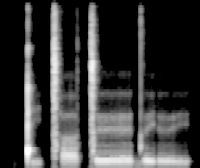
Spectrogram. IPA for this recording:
ǃ i ǀʰ a ǀ ɘː d̪ ɘ ɪ̯ ɾ ɘ ɪ̯

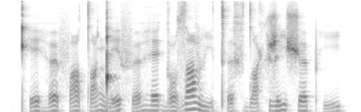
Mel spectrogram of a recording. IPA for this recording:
kʰ e˩˧˩ ɦ œ˩˧˩ f ɔ˩˧˩ tˤ e˩˥ ŋ͡ǃ e˩˥ f œ˩˥ ɦ ɛ˦˥ ɡ u˩˧˩ zˤ i˦˥ v i˨˩˦ tʼ ə˨˩˦ x dˤ u˨˩˦ x ʐ i˧˥˧ ʃ œ˦˥ pʰ i˩˥

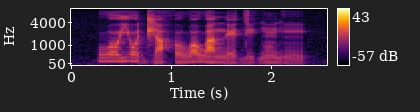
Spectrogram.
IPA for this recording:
w o˦ j o˦˨ d͡ʒ a˨ h o˧ w ɔ˦ w a˧ n e˨ d i˨ ɡ ũ˧ ɡ ĩ˨

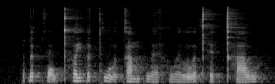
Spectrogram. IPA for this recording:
ɗ ə˦˥ t̚ f ɔ̰˧˥ w t̪ʰ ə˧ j ɗ ə˦˥ t̚ k w ṵ˧˥ ə̯ k a˨˦ m k w ɛ̤˨˩ h ṳ˨˩ ə̯ l ṵ˧˥ ə̯ t̪ʰ e˨˩ k̚ t̪ʰ a˨˦ w

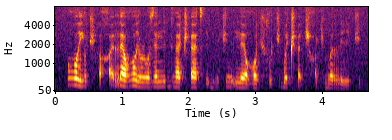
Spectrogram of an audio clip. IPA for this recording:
ʁʷ i j ʊ t͡ʃ h ə̰ χ ɛ̰ r ɛ ʁʷ i ɹ ʊ z e ŋ i ɡʱ ɛ t͡ʃʼ ɛ t͡sʼ ḭ bʱ ə̰ t͡ʃ ɦ ḭ ŋ e ʁʷ ɨ t͡ʃ sʷ ḭ t͡ʃ ɓ ə t͡ʃʼ ɛ̰ t͡ʃ χ ə̰ t͡ʃ b ə r i t͡ʃ

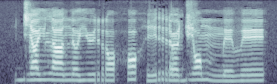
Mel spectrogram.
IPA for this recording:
d͡ʑ a˦ j l a˧ n ə˧ j y˧ r ɔ˧ h ɔ˦ h i˨˦ r œ˧ d͡ʑ ɔ˦ mː e˧ v e˦

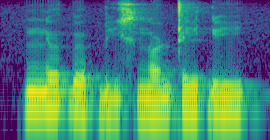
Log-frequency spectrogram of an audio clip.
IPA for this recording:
n ɵ˦ ɠ ɵ˨ ɓ i˨ x n ɔ˧ ɳ ʈ i˦ ɗ i˦

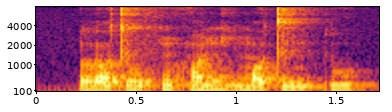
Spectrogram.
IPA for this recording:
l ɔ˧ t o˧ f ũ˦ h ɔ̃˦ n i˦˨ m ɔ˧ t ĩ˧ | ɾ u˦

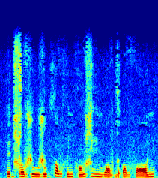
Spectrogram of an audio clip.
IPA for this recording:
e ɡ ɕ ɔ v ʃ uː ʒ u ɡ θ ɔ v h ɯ ɲ h ɔ̃ v ɕ iː ɲ β ɔ v ɡ ə ʔ ɔ v f ɔː ɲ

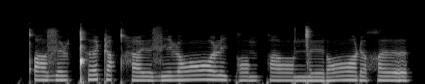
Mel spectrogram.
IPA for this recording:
qʼ ɔ z ʏ ɭ ǃʰ ə ʈ ʏ qʰ ʏː z i ɭ ɔː ɭ i ɡ ɔ ŋ q ɔː ŋ͡ǀ ʏː ɾ ɔː ɽ ʏ χ ə

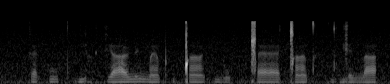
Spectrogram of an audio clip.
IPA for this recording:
k æ k u pʰ ṳ j a̤ ʔ kʲ aː ɳ ɾ i ɳ m æ̃ pʰ i ǃ ãː k i u̯ | ǁ æː ǀ ã tʰ ɪ k d̪ ṳ ɡʲ æ i̯ n̪ a

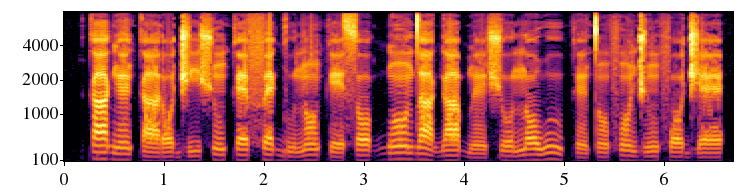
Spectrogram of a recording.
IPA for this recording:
k a˦ ɡ ɛ̃˧ k a˨ ɾ ɔ˨ d͡ʒ i˨ ʃ ũ˧ k ɛ˧ f ɛ˧ ɡ u˨ n ɔ̃˧ k e˨ s ɔ˧ ɡ͡b ɔ̃˦ d a˦˨ ɡ a˧ b ɛ̃˨ ʃ o˧ n ɔ˦ w u˦˨ k ɛ̃˨ t ɔ̃˧ f ɔ̃˦ d͡ʒ ũ˧ f ɔ˧ d͡ʒ ɛ˧

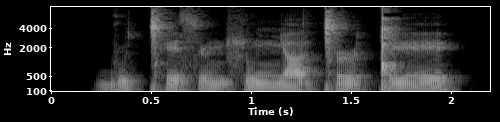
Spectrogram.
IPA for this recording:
ɡ u ǀʰ e s ʏ m ɬ u ɲ a ǀ ə˞ ǃ e

